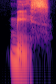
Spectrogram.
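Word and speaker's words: միս: For any kind of meat dish, the word you're looking for is mis, pronounced mis. Simple, short, and to the point.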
